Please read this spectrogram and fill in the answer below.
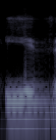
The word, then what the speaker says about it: Yves: So the opera the opera was called Adam and Eve, but Eve is spelled Y-V-E-S, like the French Eve, which is a male name.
